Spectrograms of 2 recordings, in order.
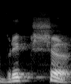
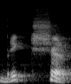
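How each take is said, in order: Both takes have the same delivery.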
